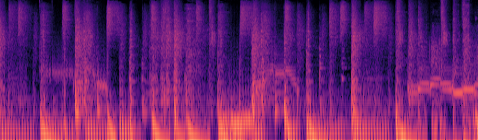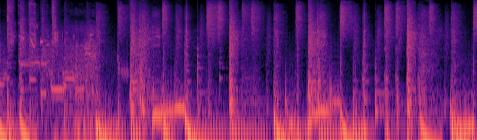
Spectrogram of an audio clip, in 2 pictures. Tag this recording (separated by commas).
Speech, Music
